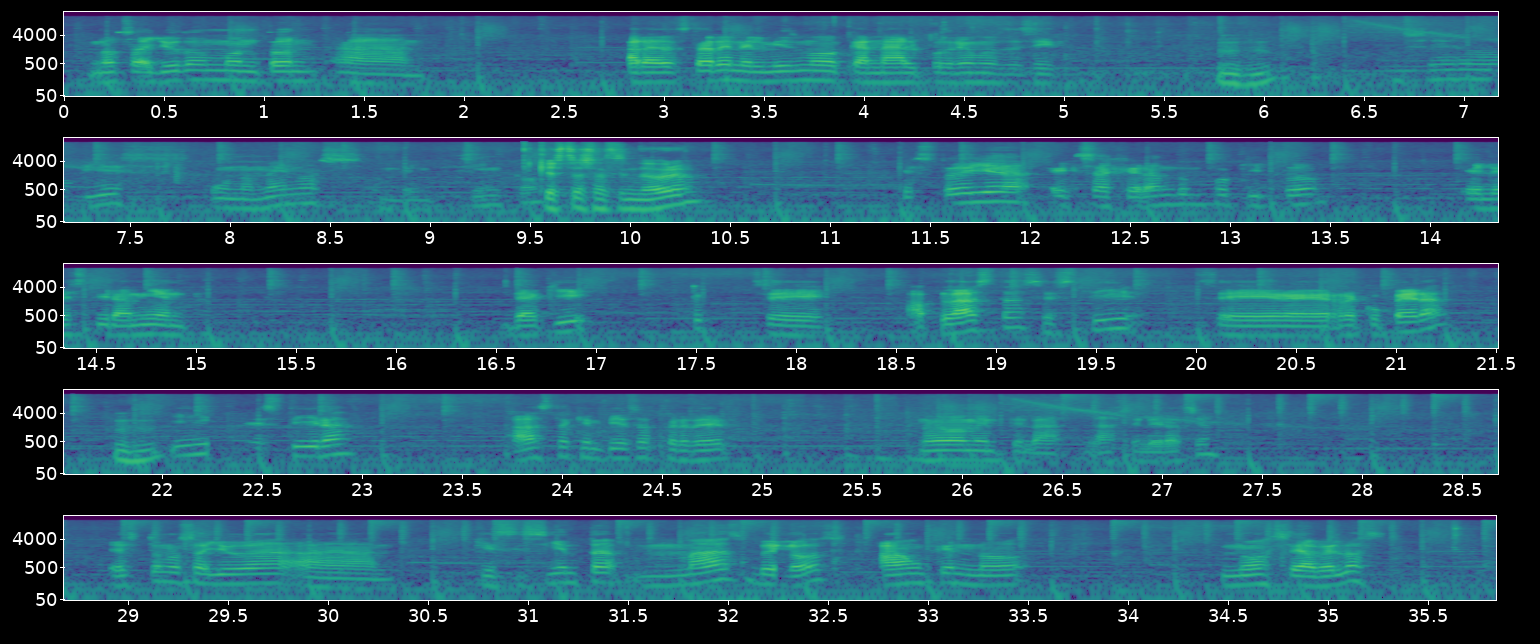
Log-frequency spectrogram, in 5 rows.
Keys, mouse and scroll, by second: 2.3 ctrl+c, 7.3 shift+Up, 7.7 Left, 9.3 ctrl+v, 10.1 ctrl+z, 11.9 click, 12.5 shift+d, 15.5 right click, 21.6 right click, 33.2 alt+a.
